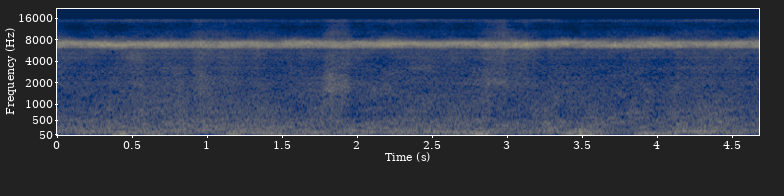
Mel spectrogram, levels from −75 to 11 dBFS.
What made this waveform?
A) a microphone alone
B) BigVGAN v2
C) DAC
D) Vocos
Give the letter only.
C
